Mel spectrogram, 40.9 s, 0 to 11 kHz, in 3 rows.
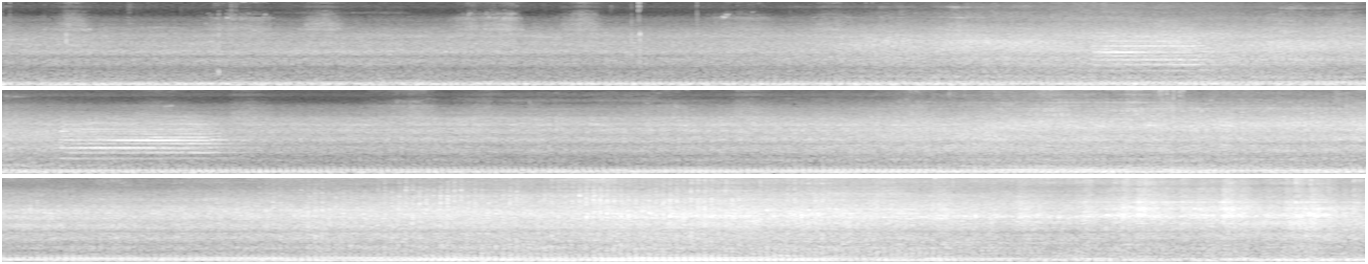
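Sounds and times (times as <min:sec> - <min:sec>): rolling train noise: 0:00.0 - 0:40.9
locomotive air horn: 0:10.8 - 0:13.2, 0:14.1 - 0:16.2
diesel engine rumble: 0:16.0 - 0:40.9.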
